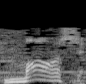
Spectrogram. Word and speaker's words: Maus: Yeah, buddy, in this portion of the program, my conversation with Chris Markowski, brought to you by our friends at Moss Acura. Now, Moss is spelled M-A-U-S, and if you feel the love of a high-end SUV, you're going to love Moss Acura.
